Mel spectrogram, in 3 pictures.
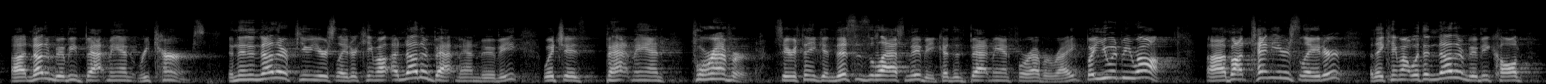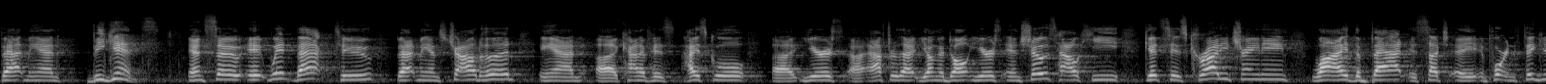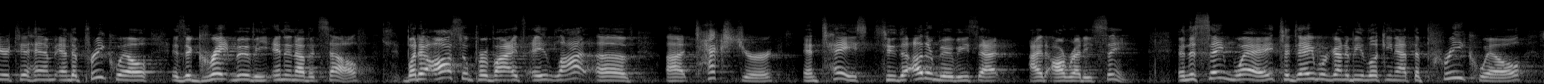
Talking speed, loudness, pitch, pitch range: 175 wpm, -24 LUFS, 195 Hz, 180-225 Hz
